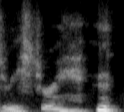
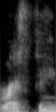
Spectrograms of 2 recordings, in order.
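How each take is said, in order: First: It is said with an r before 'eam'. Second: It is said with a t before 'eam'. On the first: The speaker calls it right. "It's Restream" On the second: The speaker calls it wrong. "I was saying Rest Team, but it's not Rest Team"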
